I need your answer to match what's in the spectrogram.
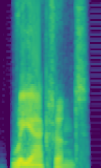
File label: "reactant", British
